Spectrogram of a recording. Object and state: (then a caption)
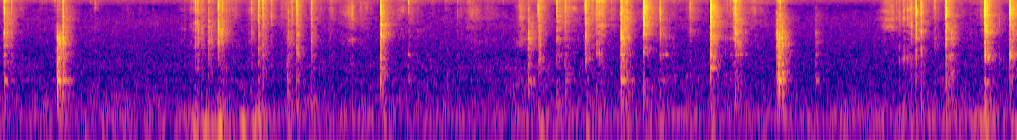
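Frozen milk chocolate piece scraped with a knife. A thin leftover strip of frozen Milka milk chocolate bubble bar, held between the fingers, is scraped and shaved with a metal knife blade. The result is a string of short, bright, crisp scratches and crackles, some in quick clusters, separated by quiet pauses with almost no low end.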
